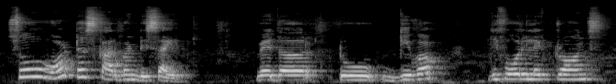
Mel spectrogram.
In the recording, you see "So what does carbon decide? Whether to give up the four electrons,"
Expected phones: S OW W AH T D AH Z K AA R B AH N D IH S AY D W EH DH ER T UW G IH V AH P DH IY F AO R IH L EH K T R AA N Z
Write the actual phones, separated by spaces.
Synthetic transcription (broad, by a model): S OW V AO T D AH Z K AA R B AH N D IH S AY D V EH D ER T UW G IH V AH P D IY F AO R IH L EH K T R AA N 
